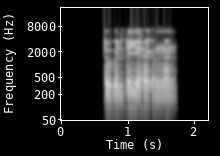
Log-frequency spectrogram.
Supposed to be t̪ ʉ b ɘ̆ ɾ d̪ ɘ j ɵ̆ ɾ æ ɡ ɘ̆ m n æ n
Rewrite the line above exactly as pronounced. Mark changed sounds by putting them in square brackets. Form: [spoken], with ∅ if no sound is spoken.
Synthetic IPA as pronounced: t̪ ʉ [ɡ] ɘ̆ [l] d̪ ɘ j ɵ̆ ɾ æ ɡ ɘ̆ m n æ n

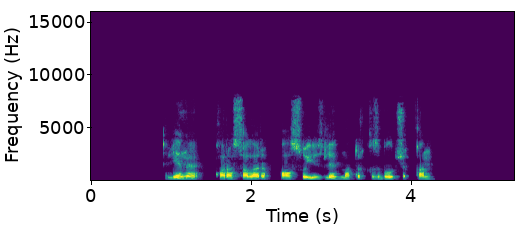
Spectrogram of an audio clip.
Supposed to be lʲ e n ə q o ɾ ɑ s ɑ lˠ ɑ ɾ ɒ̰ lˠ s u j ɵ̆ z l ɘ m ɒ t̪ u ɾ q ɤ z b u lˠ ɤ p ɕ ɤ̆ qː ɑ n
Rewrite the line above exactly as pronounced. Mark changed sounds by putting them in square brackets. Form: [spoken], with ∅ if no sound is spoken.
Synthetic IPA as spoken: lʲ e n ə q [ɒ] ɾ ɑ s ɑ lˠ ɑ ɾ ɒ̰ lˠ s u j ɵ̆ z l ɘ m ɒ t̪ u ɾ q ɤ z b u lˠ ɤ p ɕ ɤ̆ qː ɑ n

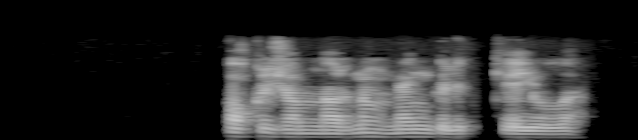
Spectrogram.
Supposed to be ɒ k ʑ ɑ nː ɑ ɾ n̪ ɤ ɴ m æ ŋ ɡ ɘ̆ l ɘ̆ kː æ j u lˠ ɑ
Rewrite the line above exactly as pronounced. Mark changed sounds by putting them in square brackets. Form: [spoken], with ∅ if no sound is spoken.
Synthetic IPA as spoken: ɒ [q] ʑ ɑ nː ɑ ɾ n̪ ɤ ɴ m æ ŋ ɡ ɘ̆ l ɘ̆ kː æ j u lˠ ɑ

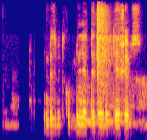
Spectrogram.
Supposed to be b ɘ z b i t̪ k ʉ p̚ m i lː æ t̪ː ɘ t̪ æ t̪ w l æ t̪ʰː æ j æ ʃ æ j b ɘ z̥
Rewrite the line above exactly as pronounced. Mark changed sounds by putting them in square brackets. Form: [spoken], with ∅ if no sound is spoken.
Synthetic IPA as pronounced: b ɘ z b i t̪ k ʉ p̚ m i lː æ t̪ː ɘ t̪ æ [∅] w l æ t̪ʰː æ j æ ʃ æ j b ɘ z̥

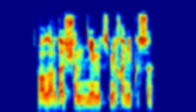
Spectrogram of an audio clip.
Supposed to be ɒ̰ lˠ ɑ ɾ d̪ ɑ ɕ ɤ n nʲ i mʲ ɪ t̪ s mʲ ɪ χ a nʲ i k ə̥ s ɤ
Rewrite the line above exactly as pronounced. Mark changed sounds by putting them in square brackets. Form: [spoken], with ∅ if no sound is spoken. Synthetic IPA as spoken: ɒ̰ lˠ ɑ ɾ d̪ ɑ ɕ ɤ n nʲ [e] mʲ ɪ t̪ s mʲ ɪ χ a nʲ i k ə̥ s ɤ

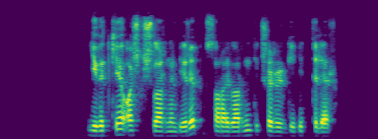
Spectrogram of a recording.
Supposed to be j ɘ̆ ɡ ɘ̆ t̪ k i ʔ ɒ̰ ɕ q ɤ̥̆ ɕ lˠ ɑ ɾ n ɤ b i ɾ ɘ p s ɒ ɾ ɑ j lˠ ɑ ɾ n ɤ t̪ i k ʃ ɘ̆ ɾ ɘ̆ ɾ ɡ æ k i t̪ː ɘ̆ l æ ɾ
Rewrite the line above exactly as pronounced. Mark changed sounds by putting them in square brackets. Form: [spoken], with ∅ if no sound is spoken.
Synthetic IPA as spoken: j ɘ̆ ɡ ɘ̆ t̪ k [æ] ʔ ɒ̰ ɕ q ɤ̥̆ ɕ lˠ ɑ ɾ n ɤ b i ɾ ɘ p s ɒ ɾ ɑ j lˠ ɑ ɾ n ɤ t̪ i k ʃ ɘ̆ ɾ ɘ̆ ɾ ɡ æ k i t̪ː ɘ̆ l æ ɾ

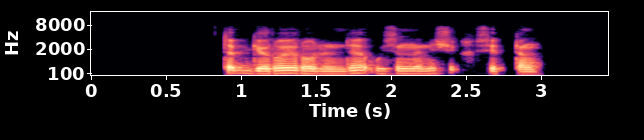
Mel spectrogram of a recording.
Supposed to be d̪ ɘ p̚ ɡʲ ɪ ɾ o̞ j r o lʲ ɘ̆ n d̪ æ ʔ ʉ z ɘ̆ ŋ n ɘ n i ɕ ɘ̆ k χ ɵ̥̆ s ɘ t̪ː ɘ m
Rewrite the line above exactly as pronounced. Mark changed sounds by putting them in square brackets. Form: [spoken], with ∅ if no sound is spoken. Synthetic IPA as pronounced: [t̪] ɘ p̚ ɡʲ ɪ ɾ o̞ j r o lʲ ɘ̆ n d̪ æ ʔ ʉ z ɘ̆ ŋ n ɘ n i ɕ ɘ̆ k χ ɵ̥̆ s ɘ t̪ː ɘ [ŋ]

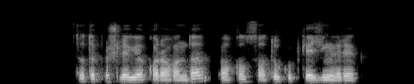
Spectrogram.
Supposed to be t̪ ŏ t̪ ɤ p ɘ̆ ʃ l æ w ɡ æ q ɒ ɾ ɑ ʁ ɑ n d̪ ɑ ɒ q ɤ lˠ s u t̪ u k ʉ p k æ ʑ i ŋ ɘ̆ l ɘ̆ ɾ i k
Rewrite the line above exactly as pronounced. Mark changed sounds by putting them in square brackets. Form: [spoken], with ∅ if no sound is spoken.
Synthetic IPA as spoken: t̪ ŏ t̪ ɤ p ɘ̆ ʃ l æ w ɡ æ q ɒ ɾ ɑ ʁ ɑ n d̪ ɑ ɒ q ɤ lˠ s [ɒ] t̪ u k ʉ p k æ ʑ i ŋ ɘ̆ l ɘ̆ ɾ [æ] k

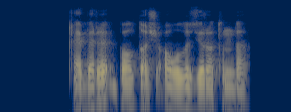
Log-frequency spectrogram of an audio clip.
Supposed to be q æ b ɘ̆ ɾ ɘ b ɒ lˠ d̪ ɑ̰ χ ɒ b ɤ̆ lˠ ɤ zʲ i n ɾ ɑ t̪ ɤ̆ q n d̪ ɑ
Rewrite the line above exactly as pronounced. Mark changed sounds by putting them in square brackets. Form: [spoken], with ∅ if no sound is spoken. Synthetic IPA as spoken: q æ b ɘ̆ ɾ ɘ b ɒ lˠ [t̪] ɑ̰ [ɕ] ɒ [w] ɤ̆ lˠ ɤ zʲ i [∅] ɾ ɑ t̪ ɤ̆ [∅] n d̪ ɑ

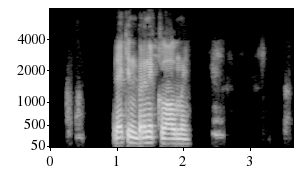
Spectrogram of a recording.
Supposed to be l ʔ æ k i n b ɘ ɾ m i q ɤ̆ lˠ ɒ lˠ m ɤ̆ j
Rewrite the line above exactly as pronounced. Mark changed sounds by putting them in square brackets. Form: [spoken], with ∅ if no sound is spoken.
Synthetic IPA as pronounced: l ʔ æ k i n b ɘ ɾ [n] i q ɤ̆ lˠ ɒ lˠ m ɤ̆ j

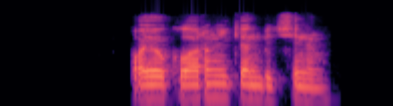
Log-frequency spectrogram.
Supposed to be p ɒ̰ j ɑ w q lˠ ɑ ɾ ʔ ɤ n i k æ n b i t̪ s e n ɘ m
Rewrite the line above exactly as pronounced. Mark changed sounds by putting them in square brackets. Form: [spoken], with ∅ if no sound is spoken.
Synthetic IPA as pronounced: p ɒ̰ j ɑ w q lˠ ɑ ɾ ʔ ɤ [ɴ] i k æ n b i t̪ s [i] n ɘ [ŋ]

